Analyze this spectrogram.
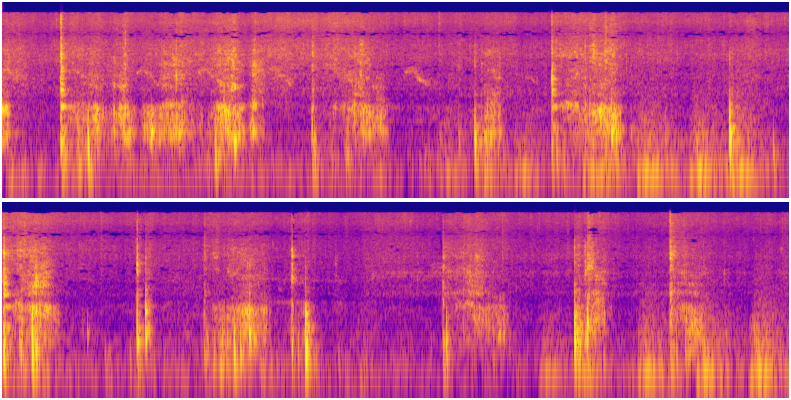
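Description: Food sizzles in a hot wok.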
